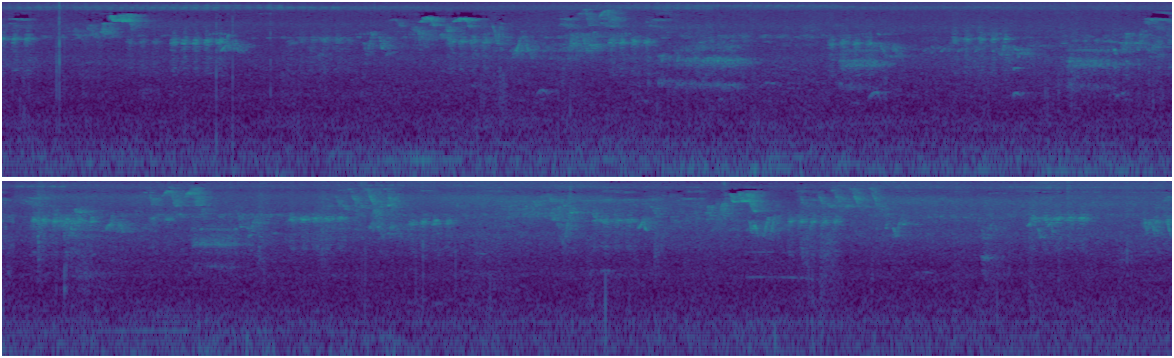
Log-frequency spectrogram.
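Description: Wild birds chirping and calling in short, scattered notes over a steady low rumble, with a single sharp thump about three and a half seconds in.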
